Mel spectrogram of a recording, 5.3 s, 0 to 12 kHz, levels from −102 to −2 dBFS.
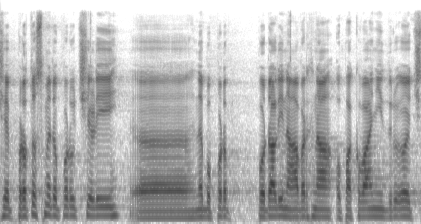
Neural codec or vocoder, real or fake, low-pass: none; real; 9.9 kHz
